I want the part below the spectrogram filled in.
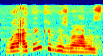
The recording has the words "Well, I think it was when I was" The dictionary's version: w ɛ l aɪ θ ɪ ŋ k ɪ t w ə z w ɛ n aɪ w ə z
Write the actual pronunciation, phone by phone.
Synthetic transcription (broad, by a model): w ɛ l aɪ θ ɪ ŋ k ɪ t w ə z w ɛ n aɪ w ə z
